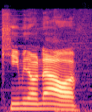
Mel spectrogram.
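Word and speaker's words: Kimi no Na wa: Kimi no Nawa. I got the right Shinane.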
